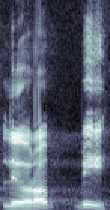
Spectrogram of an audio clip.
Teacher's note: راء فتحة مع التفخيم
